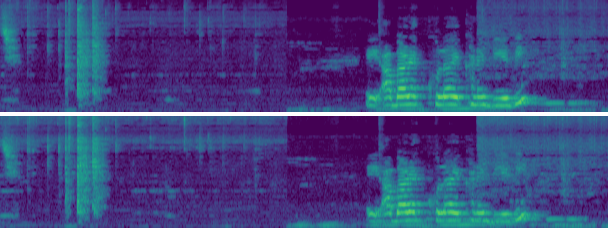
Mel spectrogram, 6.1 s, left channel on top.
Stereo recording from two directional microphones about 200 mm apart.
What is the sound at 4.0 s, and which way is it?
Speech, 55° left (ahead or behind).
